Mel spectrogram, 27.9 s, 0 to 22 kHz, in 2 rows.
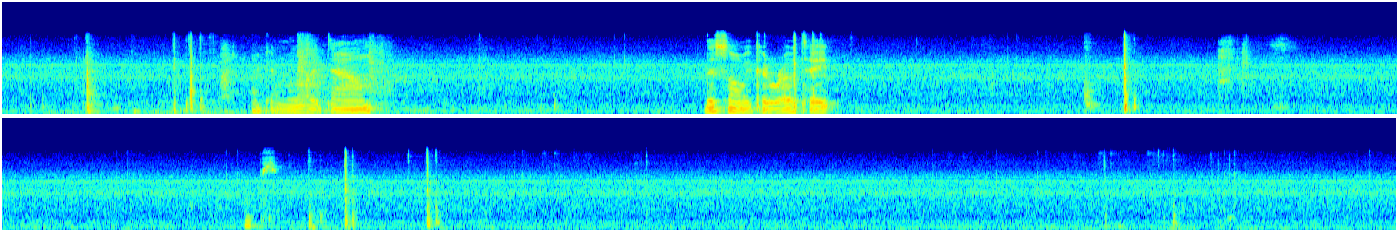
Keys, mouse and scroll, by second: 0.2 Escape, 1.7 m, 2.3 click, 6.0 click, 7.6-8.3 typing, 10.0 click, 12.4 click, 17.0-17.8 typing, 18.9 click, 23.7 click, 24.3 click, 24.9 m, 26.2 click, 27.5 click.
